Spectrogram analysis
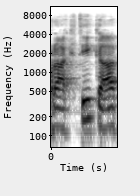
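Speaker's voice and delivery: practica with stress on the i syllable. Spanish lesson, teacher pronouncing practica: stress on the i in practica. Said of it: "put the stress on that I".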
